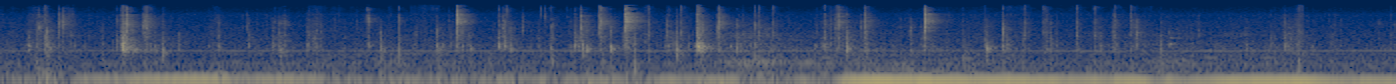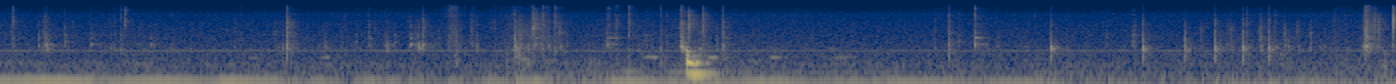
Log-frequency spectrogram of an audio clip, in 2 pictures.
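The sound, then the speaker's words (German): Buttons are pressed while playing a video game, giving many sharp, quick clicks in irregular bursts throughout over a steady low hum, with one louder click partway through. “Das ist halt schon echt anstrengend, die ganze Zeit die Knöpfchen zu drücken.”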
